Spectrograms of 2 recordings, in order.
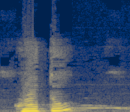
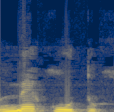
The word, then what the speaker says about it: Kutu: Os europeus portugueses, por não conseguirem pronunciar Kutu, eles falam Nekutu. Nekutu. Mas se chamam Kutu.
